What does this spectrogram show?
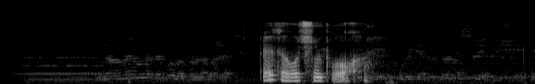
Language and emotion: Russian, sad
